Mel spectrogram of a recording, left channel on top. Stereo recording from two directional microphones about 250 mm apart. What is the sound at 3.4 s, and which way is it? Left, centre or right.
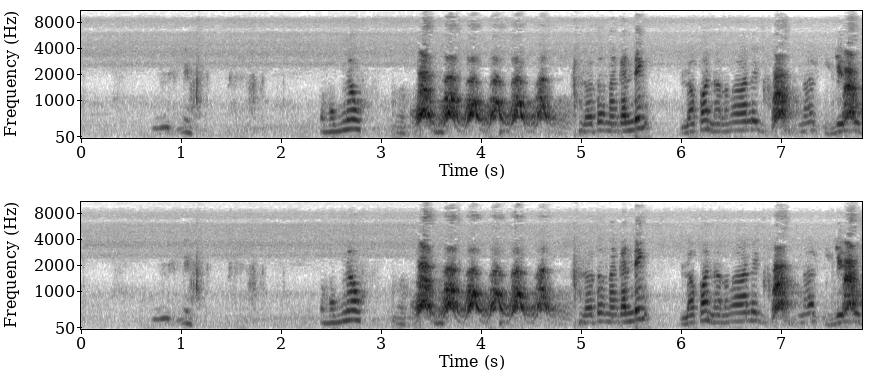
Dog, centre.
